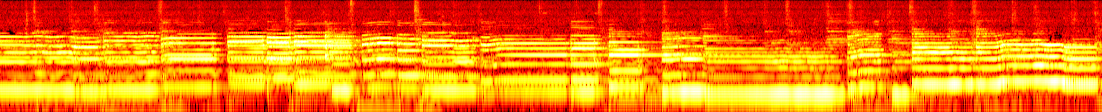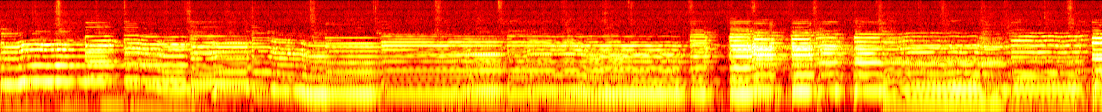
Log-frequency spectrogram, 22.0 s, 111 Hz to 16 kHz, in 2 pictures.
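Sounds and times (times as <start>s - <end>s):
pedal steel guitar chords: 0.0s - 22.0s
picked guitar notes: 0.0s - 22.0s.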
